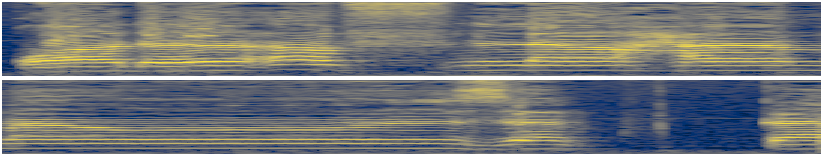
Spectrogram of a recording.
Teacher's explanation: دال کے اوپر جزم ہے، دال کے اوپر قلقلہ کیا جائے گا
